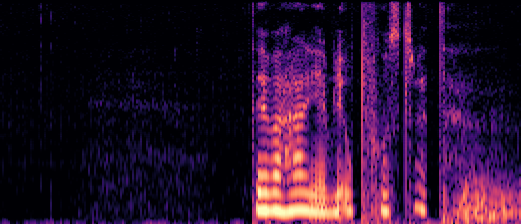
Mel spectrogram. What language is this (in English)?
Norwegian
